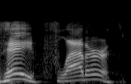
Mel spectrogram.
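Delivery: high, slow drawn-out teasing hail; greeting call. Retold or imitated. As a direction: call out across the market. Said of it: "She goes".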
